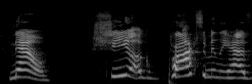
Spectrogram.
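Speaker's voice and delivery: normal talking voice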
